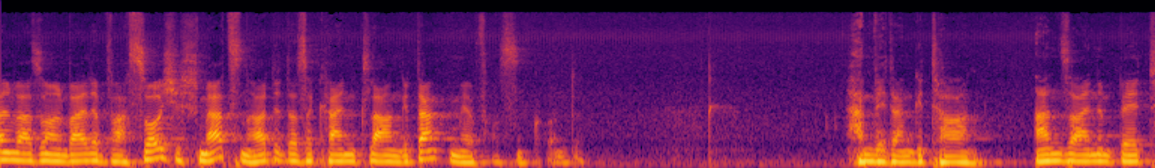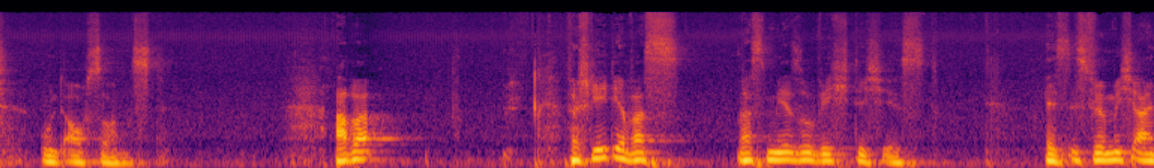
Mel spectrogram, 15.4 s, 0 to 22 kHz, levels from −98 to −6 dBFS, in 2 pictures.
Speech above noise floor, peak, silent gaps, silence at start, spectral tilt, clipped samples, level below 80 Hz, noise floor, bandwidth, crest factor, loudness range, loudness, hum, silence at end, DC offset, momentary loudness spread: 29 dB; -4 dBFS; none; 0 s; -6.5 dB/octave; under 0.1%; -46 dBFS; -53 dBFS; 17 kHz; 20 dB; 5 LU; -25 LUFS; none; 0 s; under 0.1%; 17 LU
